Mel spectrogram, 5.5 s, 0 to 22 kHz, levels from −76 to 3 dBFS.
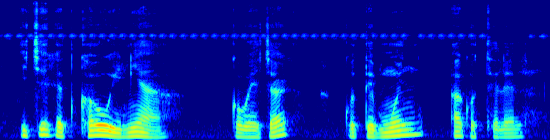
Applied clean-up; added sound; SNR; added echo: none; none; none; none.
